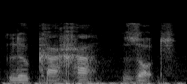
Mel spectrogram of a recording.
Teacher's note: on the first word, the accent falls at the end.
